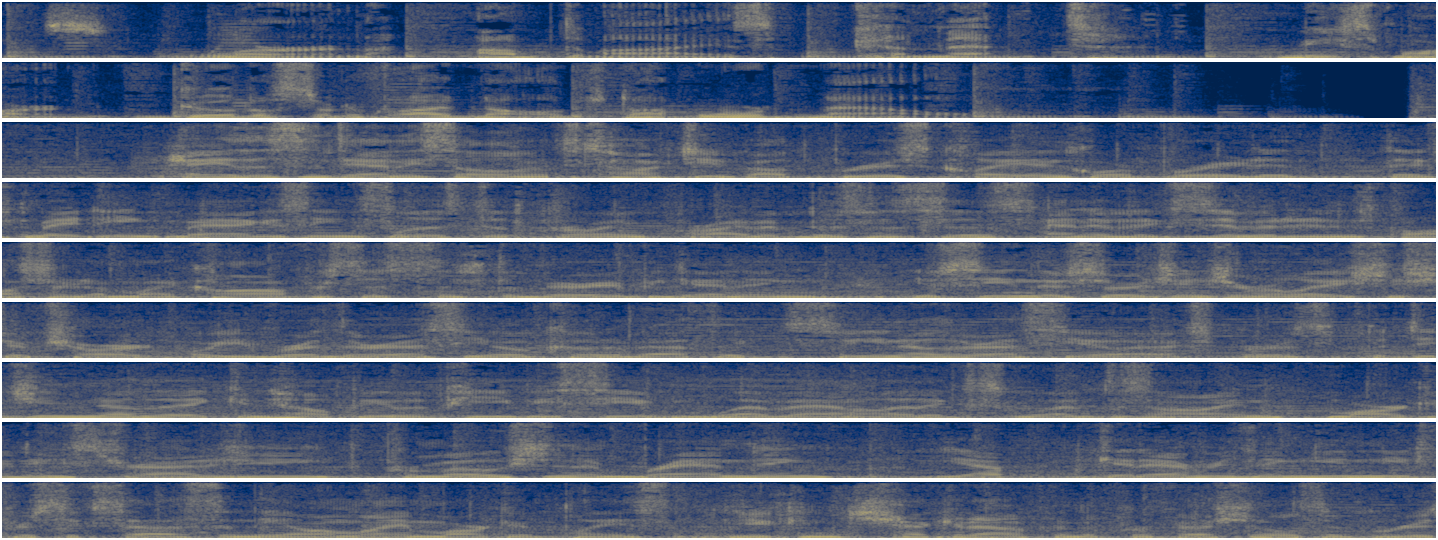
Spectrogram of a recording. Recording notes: while on location from SMX East 2011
